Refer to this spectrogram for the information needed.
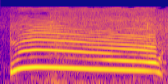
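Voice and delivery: loud, high whoop; high triumphant woo; hyped cheer. Real, not acted. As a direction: celebrate the kill with a whoop. Hyped after a kill.

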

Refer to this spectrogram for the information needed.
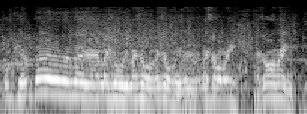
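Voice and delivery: high frantic pleading; real panic while being grabbed; being chased. Real, not acted. Grabbed by monster.

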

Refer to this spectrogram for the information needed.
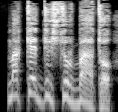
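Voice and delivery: high-pitched, heated retort; furious. A narrator's reading. Harry answering back to the nurse, furious. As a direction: fire back in exasperation. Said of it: "ribatté Harry furibondo".

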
